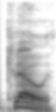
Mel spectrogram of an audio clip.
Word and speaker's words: cloth: is voiced like in clothe. You must notice that in clothe, it is a verb. When you have the word as a noun, it is pronounced as cloth, with the, not the.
